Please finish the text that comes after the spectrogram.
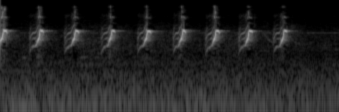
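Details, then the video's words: Male prenjak lumut (prinia) singing in relaxed 'tembakan' style, Samsung phone recording: nine clipped rising chirps at a steady pace of roughly three per second, then quiet. "Tembakan santuy prenjak lumut jantan"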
